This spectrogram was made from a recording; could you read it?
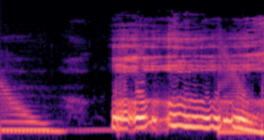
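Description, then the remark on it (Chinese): A single long, drawn-out yawn voiced by a person as a big bear, starting as a low hum, then opening into a loud, wavering groan that slowly trails off, clear with no other sounds. “说完打了个大哈欠。”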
